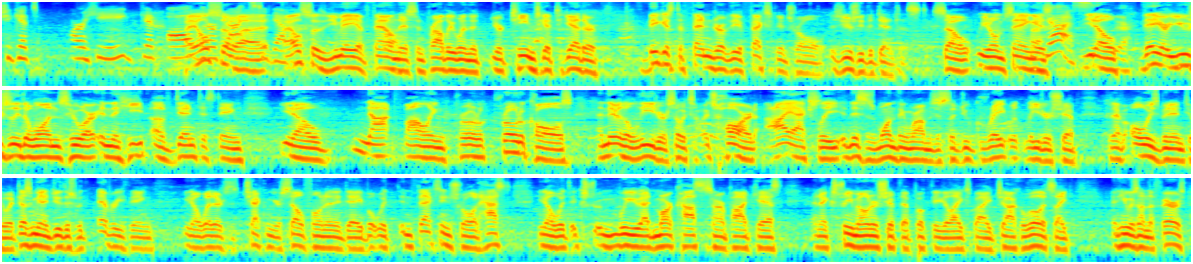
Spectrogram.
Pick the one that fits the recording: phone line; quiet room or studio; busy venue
busy venue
